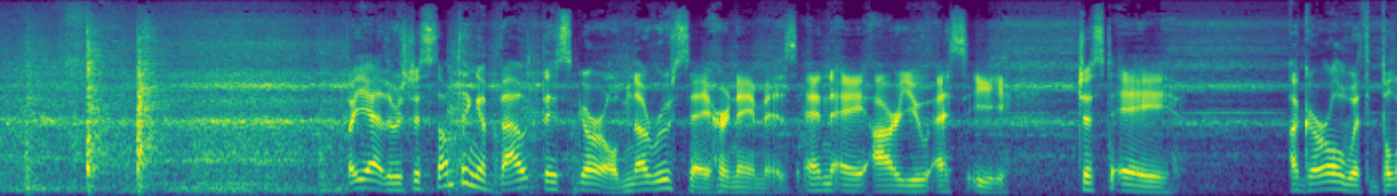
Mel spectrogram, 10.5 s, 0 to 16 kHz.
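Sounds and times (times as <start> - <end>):
train passing going the other way: 0.0 - 10.4
speech: 2.6 - 9.0, 9.7 - 10.4.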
